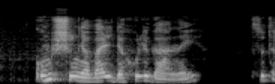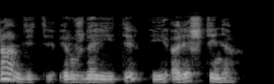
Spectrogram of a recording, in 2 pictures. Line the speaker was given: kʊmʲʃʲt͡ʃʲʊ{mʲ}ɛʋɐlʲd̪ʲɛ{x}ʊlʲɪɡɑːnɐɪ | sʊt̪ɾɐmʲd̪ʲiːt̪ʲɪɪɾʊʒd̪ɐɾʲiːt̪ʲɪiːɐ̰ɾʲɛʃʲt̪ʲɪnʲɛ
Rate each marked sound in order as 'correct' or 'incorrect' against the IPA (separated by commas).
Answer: incorrect, correct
